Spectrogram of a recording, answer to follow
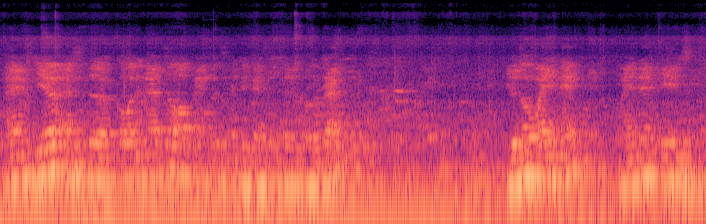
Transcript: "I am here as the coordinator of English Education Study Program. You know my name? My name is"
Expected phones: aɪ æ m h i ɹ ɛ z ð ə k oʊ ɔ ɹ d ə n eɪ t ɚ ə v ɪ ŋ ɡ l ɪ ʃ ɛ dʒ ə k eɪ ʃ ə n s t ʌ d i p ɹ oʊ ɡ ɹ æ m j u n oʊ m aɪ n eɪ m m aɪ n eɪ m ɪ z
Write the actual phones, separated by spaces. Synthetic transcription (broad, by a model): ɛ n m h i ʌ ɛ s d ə k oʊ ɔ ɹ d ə n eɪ t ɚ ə f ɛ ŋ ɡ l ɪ s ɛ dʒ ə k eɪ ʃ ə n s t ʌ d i p ɹ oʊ ɡ ɹ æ m j u n oʊ m aɪ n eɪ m m aɪ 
